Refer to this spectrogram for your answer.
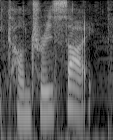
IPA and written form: ˈkʌn.tri.saɪd (countryside)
